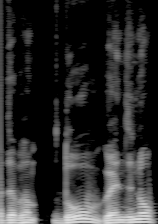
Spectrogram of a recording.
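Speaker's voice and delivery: ordinary talk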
